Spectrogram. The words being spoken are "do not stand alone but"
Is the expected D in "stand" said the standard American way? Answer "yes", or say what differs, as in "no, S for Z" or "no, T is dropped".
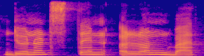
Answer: no, D is dropped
